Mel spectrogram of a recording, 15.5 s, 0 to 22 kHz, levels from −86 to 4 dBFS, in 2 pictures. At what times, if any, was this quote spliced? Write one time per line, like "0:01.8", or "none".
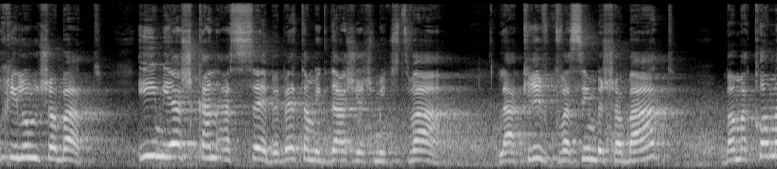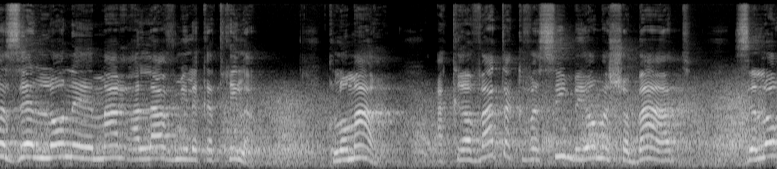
0:01.4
